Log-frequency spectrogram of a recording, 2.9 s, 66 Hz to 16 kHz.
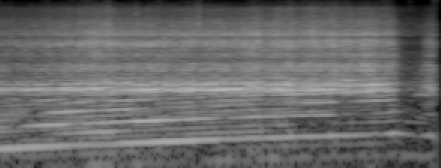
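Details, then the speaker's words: Drift car freshly dyno tuned to 140 kW: smooth clean climb in pitch right up to the rev limiter with no stumble, popping or misfire; healthy engine. "The car's finally tuned. It can rev out to bloody limiter, which is no drama."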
